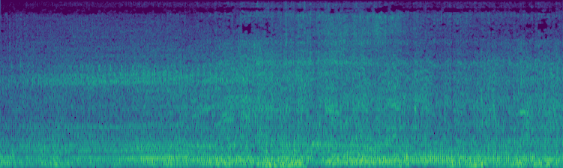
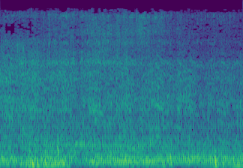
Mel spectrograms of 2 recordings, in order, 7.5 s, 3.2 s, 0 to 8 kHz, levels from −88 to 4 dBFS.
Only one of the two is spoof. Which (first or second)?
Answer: first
